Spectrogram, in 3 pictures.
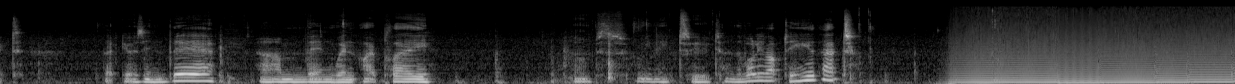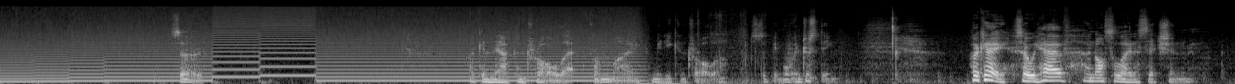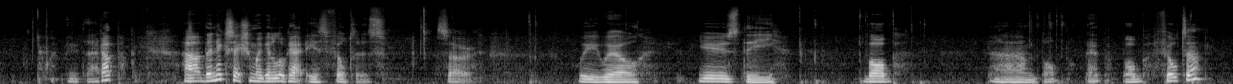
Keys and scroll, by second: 30.0 BackSpace, 30.8 super+BackSpace.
